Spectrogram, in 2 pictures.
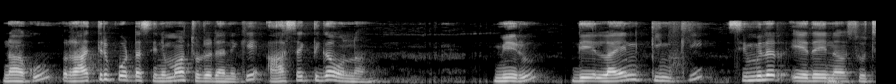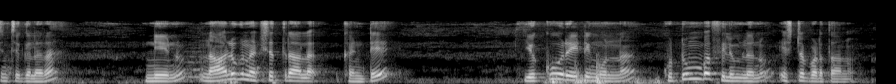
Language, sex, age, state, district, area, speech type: Telugu, male, 18-30, Andhra Pradesh, Krishna, rural, read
